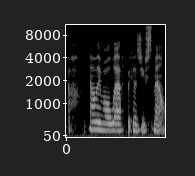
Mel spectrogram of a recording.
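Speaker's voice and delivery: usual speaking voice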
